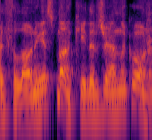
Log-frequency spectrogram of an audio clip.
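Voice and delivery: ordinary talk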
